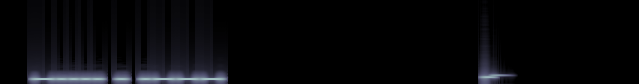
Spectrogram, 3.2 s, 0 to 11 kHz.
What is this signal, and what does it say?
Morse code, heard as a keyed tone, about 38 wpm, 690 Hz. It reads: 6EJ
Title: Three Challenging Letter-Number Combinations 40wpm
